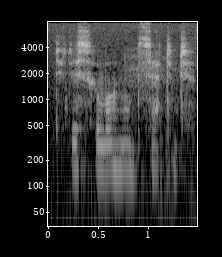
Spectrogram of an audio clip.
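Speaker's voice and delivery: barely audible, breath only; the words knocked out of her; whispered in shock; stunned whisper. Acted. Shocked by the revelations.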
